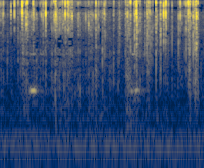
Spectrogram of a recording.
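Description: Crinkling of the plastic packaging on a pack of paint brushes as it is handled and taken off a pegboard hook, in quick irregular crackles.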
